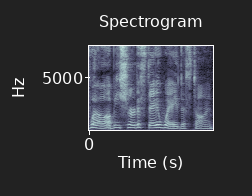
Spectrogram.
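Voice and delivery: pointed, fed-up, sarcastic delivery. Retelling what a mother said to the speaker: imitating her sarcastic tone. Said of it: "she was just being sarcastic".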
